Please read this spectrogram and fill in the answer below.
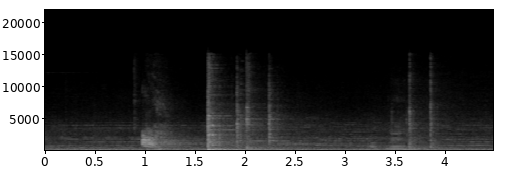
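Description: Steel plates of a gym machine's weight stack clanking: one loud clank about one and a half seconds in, then a few lighter clinks. A strained grunt comes just before the clank, and music plays underneath.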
